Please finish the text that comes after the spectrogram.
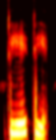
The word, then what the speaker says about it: TATA: CAAT and Tata, T-A-T-A, pronounced as Tata box.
